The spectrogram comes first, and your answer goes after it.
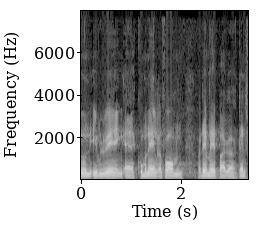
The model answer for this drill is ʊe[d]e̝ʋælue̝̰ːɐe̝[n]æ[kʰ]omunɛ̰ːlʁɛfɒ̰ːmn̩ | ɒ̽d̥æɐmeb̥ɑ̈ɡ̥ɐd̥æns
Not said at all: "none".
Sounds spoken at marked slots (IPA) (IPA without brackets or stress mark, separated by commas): n, ŋ, kʰ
